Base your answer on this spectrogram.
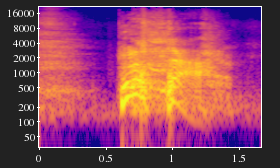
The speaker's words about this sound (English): Yes. No editing or muting on that. I wanted you all to enjoy that sneeze.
